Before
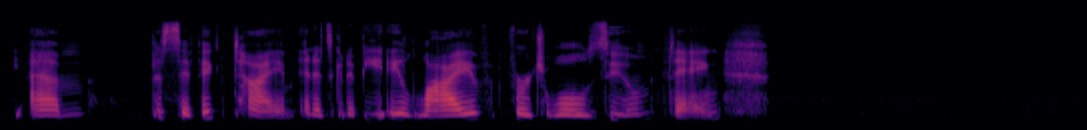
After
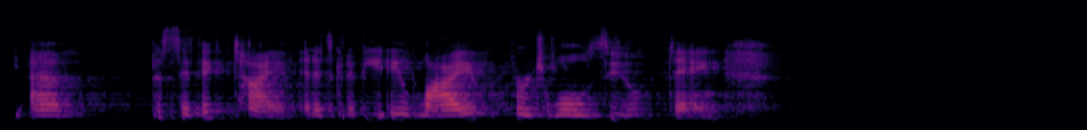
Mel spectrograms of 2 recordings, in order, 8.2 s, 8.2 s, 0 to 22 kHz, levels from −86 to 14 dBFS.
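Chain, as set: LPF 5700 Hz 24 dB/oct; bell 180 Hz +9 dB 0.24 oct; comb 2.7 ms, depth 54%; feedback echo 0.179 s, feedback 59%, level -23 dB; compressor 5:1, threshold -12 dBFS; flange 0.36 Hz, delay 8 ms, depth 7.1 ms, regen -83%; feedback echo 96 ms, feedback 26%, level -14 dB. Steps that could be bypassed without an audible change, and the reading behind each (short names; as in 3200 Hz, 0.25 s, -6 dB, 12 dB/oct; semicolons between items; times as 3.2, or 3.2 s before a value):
bell 180 Hz: input band starts at 380 Hz; compressor, threshold -12 dBFS: input peak -24.5 dBFS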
